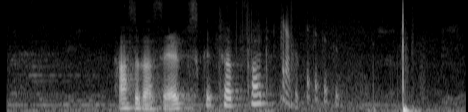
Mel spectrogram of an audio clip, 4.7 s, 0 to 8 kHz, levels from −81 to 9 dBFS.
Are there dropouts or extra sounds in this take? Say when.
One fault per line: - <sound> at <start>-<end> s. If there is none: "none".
- chirp at 2.8-3.5 s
